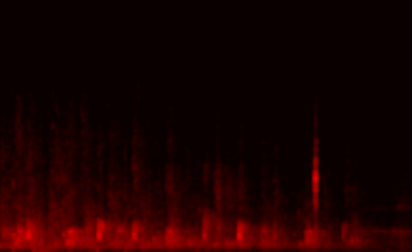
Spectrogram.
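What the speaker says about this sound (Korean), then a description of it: "박수로 한번 축하하겠습니다" Faint, thin applause from a congregation during a Korean church worship service, soft steady clapping heard at a distance for a few seconds.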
